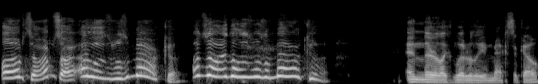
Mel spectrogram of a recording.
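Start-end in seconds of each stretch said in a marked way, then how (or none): 0.0-3.3 shrill, high, loud, combative voice. Retelling a cartoon scene where Randy apologizes after a fight: imitating Randy. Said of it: "he gets into a fight and like".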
